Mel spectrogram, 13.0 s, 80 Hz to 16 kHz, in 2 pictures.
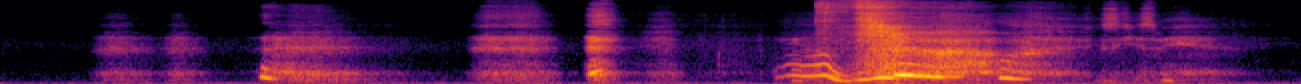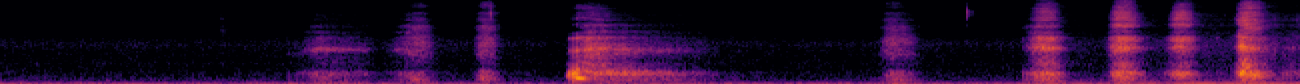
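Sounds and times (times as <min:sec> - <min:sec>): person gasping before sneezing: 0:04.0 - 0:05.2.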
